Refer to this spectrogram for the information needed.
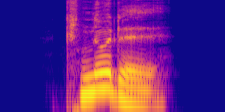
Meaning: inflection of knuddeln: 1. first-person singular present 2. singular imperative
- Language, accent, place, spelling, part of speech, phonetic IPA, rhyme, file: German, Germany, Berlin, knuddel, verb, [ˈknʊdl̩], -ʊdl̩, De-knuddel.ogg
